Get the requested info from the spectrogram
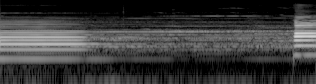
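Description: A single held note near middle C from oboe with live electronics. It is loud for under a second, then drops to a faint sustained tone.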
